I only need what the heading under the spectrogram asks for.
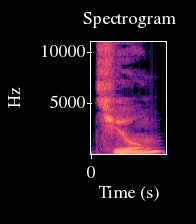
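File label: "qiong2", Chinese; 穷; 貧しい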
